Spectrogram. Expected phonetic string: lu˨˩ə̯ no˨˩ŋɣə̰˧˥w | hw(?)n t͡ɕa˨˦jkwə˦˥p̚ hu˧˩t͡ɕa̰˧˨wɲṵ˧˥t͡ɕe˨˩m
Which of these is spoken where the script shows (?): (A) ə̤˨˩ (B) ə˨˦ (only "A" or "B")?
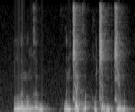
B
